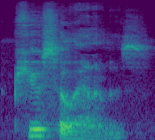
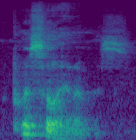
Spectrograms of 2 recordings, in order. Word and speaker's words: pusillanimous: interesting word pusillanimous now some of you may know that word as pucillanimus but in europe probably the countries where it originated they pronounce it pusillanimous now some people say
